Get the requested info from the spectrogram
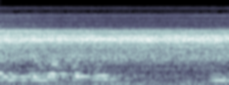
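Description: Steady, loud hiss of compressed air from a pneumatic sheet-metal vacuum lifter's air system, with a man's voice faintly under it.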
